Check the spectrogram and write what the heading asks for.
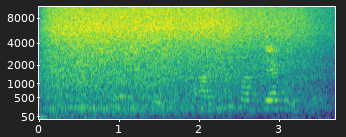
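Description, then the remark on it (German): A loud, steady roar of groundwater shooting forcefully from many pipes onto metal plates in the aeration chamber of the Elze Berghof waterworks near Hannover, the first treatment step toward drinking water, continuing without a break, with faint talking underneath. “Aus ihnen schießt mit Wucht das Grundwasser lautstark auf Metallplatten.”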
